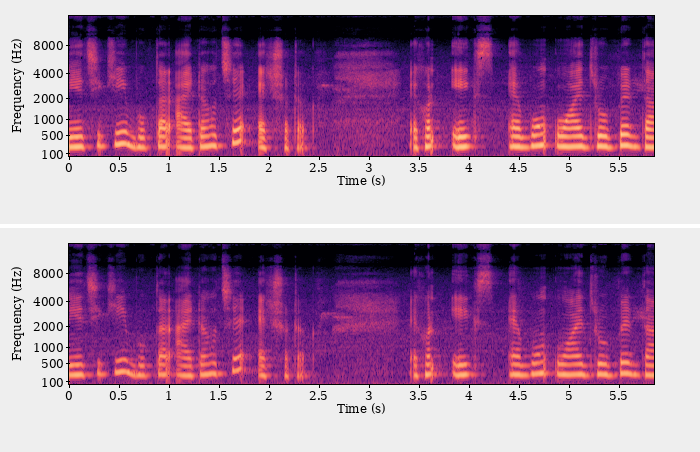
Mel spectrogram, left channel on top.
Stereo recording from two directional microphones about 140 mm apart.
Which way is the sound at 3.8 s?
30° left (ahead or behind).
